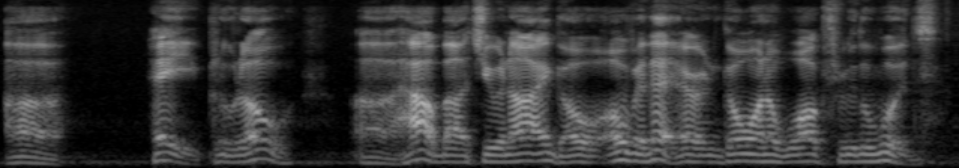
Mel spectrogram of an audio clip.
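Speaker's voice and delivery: low, quiet, ordinary voice, no effort; a flat-out celebrity playing Mickey as himself; mock Chris Pine as Mickey. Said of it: "How are you gonna play him, Chris?".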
